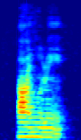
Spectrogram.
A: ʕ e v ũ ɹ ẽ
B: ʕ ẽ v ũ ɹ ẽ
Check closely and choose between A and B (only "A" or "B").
B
